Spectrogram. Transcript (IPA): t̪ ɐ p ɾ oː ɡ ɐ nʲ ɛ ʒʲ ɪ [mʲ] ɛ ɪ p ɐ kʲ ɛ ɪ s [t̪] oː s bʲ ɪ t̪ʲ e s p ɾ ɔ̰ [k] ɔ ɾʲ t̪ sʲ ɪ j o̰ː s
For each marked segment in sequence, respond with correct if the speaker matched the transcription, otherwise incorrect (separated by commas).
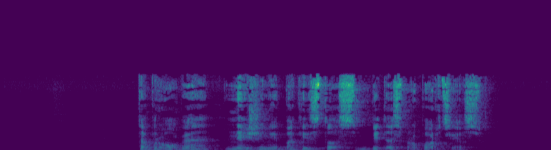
correct, correct, incorrect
